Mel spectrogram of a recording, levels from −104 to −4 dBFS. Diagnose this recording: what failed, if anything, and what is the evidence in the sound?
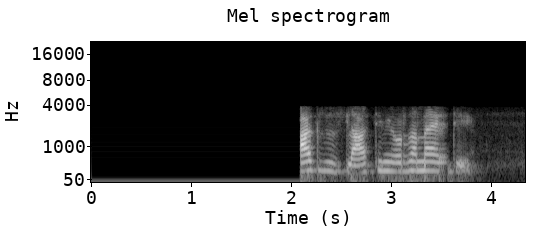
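The clip opens already in an audio dropout to silence. From 0 to 2.1 s it's dead silence with no room tone at all, so the input likely got disconnected or muted upstream of the recorder, which kept writing silence until the speech came back.

Throughout, the codec stage leaves that buzzy, gravelly GSM full-rate texture, and the band is squeezed to roughly 250 Hz to 3.4 kHz. The damage is plainly audible and fits a 13 kbps GSM encode, where pulse-driven excitation smears the fine detail.

At 3.48 to 3.59 s there are lost GSM frames on the network or radio link. The sound freezes into a brief metallic, ringing hold as the decoder repeats the last good frame. That points to about 80 ms of missing audio.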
